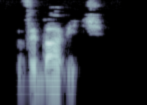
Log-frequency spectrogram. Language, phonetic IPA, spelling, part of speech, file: Polish, [vɨˈbavʲit͡ɕ], wybawić, verb, Pl-wybawić.ogg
